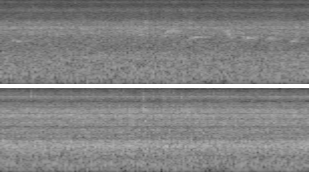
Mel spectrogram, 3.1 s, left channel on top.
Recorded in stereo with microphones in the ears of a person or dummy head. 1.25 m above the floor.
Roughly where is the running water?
Right.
